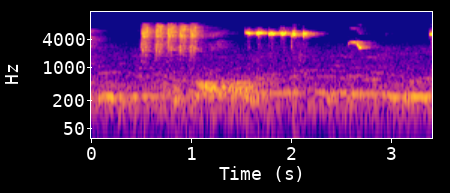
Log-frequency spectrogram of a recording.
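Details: Sunbird vocalizing on a cage-bird training recording: a harsh rasping buzzy burst, then a fast thin high trill, followed by a short lower squeak.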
